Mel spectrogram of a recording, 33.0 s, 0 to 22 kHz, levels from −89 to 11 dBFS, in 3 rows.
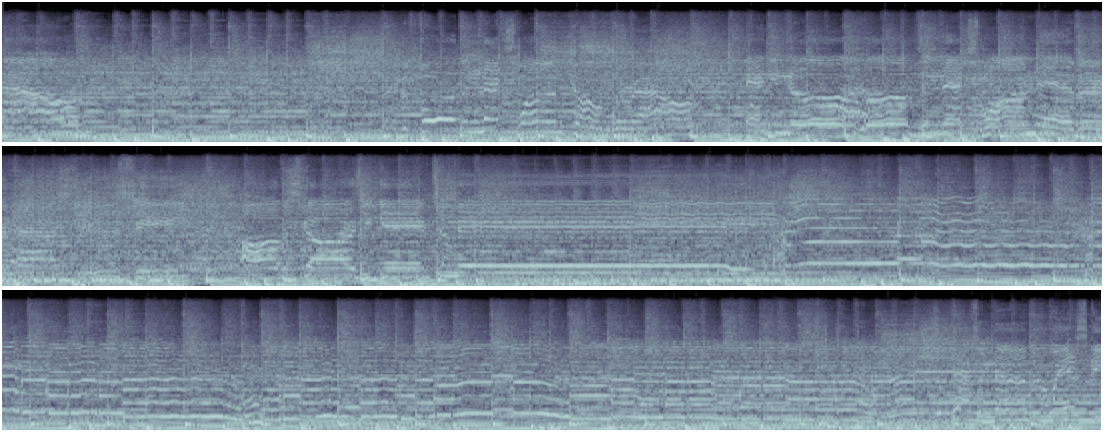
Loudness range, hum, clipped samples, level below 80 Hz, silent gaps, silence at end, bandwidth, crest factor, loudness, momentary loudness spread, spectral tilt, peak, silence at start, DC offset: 1 LU; none; under 0.1%; -18 dBFS; none; 0 s; 17 kHz; 10 dB; -11 LUFS; 2 LU; -4.5 dB/octave; 0 dBFS; 0 s; under 0.1%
